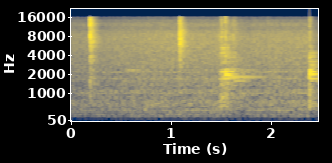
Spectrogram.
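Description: Metal pot lid clinking against a steel pan as it is set down to smother a pan fire: a few sharp metallic clicks, the one about one and a half seconds in ringing briefly, over a steady hiss.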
